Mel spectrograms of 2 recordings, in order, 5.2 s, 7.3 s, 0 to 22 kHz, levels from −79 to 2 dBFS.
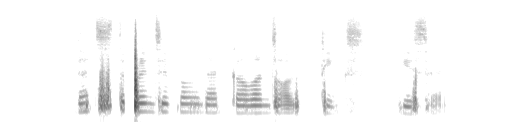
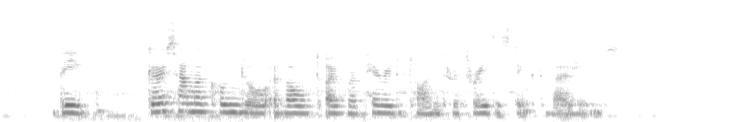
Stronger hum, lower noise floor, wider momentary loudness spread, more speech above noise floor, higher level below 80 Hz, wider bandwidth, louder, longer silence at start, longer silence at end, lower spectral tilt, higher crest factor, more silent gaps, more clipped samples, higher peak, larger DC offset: neither; first, under -90 dBFS vs -80 dBFS; first, 24 LU vs 16 LU; first, over 50 dB vs 31 dB; about the same, -88 dBFS vs -84 dBFS; about the same, 15 kHz vs 16 kHz; first, -36 LUFS vs -49 LUFS; first, 0.8 s vs 0.05 s; second, 0.85 s vs 1.15 s; second, -0.5 dB/octave vs -5.5 dB/octave; first, 34 dB vs 18 dB; neither; neither; first, -8 dBFS vs -32 dBFS; neither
